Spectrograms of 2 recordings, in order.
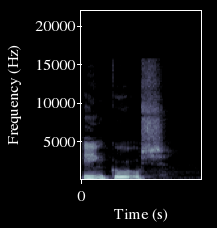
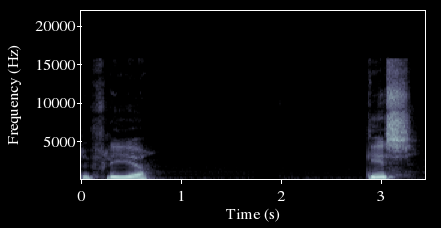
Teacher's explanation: Her kan man se, at vokalen har ændret sig fra et å over til et æ.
